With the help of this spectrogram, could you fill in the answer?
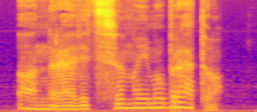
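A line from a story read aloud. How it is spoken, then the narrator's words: Soft. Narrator (Russian): мягко сказал индиец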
